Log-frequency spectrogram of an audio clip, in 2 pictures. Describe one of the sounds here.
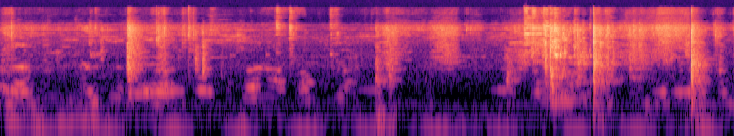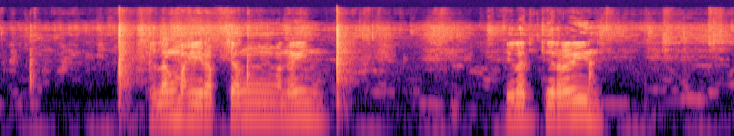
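A knife chops into meat with sharp knocks.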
